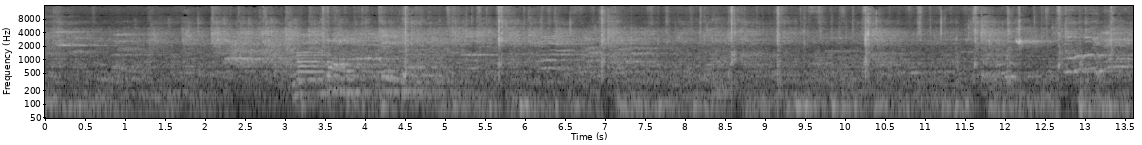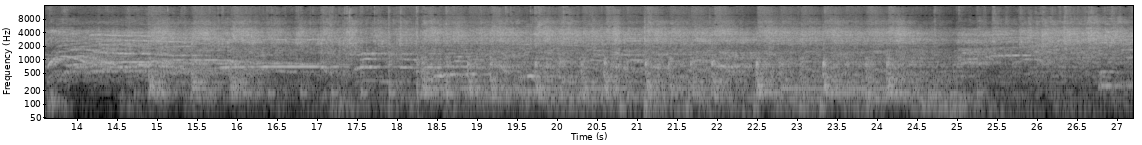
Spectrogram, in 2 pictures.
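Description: Badminton rally: sharp racket strikes on a shuttlecock and thumps of footwork on the court, over arena background music.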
